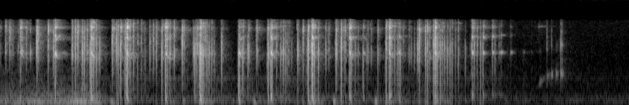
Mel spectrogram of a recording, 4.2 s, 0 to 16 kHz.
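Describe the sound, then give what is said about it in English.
A six-sided die, rolled to pick a contest winner, clatters rapidly inside an official 2 half squad shot glass for about three seconds, a dense, bright rattle of sharp clicks that stops abruptly, followed by one last faint tap. “I'm going to use an official 2 half squad shot glass for our to tumble the dice in.”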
